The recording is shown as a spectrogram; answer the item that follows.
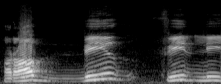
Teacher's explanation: رب اغفر لی، یہ آگے با کو آگے ملانے کی وجہ سے اس کی یا جو ہے نا گر گئی ہے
